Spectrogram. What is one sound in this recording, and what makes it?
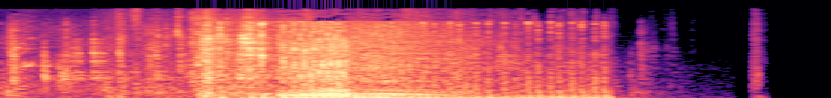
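A motorcycle engine starts and revs loudly.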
